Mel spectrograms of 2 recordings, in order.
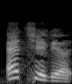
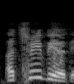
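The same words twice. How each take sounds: First: The stress is on the first syllable. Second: The stress is on the second syllable. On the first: It is used as a noun. "명사로 하면 강세가 앞이어서" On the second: It is used as a verb. "동사로 읽으시면 발음이 어떻고?"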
